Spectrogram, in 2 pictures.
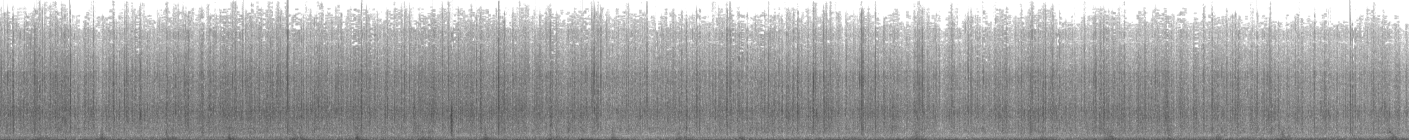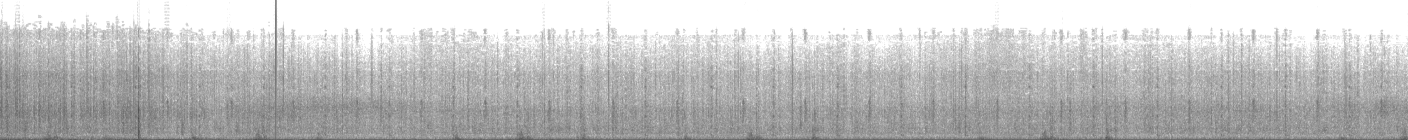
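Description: Rain on a moving car: many separate drops striking the body and glass over a steady low rumble of the car driving. About halfway in the drop hits thin out and an even low hum takes over.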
